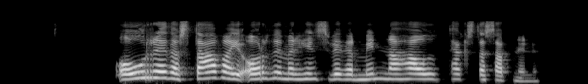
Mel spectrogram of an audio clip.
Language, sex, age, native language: Icelandic, female, 50-59, Icelandic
